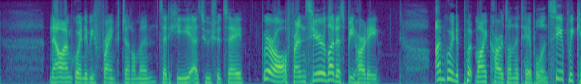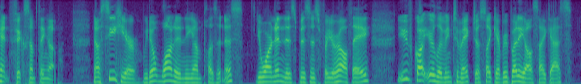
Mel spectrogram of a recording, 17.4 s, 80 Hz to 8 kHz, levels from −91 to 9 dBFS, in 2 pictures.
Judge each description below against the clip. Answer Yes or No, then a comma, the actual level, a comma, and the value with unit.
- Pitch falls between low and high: Yes, medium, 165 Hz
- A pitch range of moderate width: Yes, average, 3.9 semitones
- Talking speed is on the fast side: Yes, fast, 230 wpm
